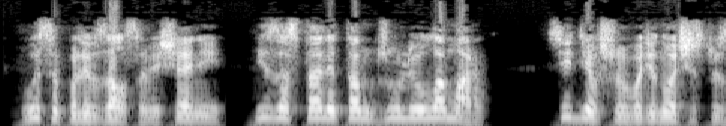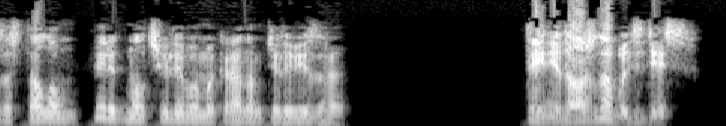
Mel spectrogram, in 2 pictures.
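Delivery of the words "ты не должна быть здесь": reproachful, reproaching tone. Blake, finding Julia Lamar alone in the meeting room, speaks to her reproachfully. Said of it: "с упреком произнес Блейк".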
